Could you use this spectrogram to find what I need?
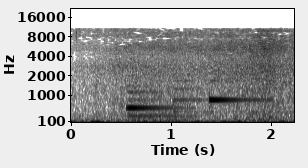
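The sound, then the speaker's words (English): Soft, continuous hiss of ocean waves washing on a sandy cove, faint and even, with a couple of brief steady tones above it and no talking. “The softness of the sand beneath you. the rhythm of the waves before you.”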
